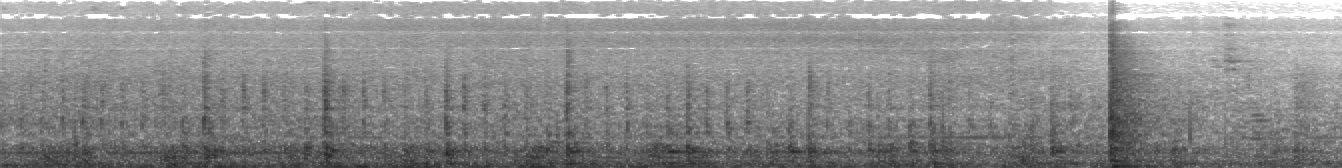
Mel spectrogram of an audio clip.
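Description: Escalator running: a steady low rumble and hum with light clicking from the moving steps. A single sharp knock near the end is the loudest sound.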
